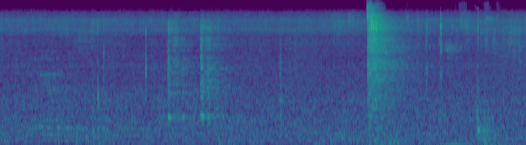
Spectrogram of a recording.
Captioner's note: chatter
